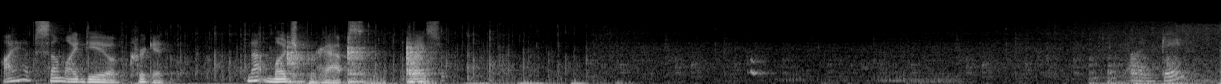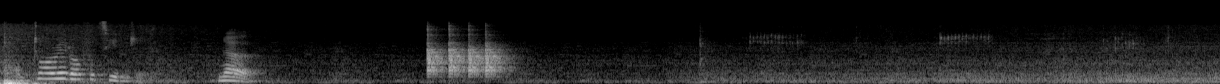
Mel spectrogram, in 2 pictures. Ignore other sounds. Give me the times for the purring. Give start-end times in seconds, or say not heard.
3.1-9.7, 18.9-24.3.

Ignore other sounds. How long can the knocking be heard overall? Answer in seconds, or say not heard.
4 s.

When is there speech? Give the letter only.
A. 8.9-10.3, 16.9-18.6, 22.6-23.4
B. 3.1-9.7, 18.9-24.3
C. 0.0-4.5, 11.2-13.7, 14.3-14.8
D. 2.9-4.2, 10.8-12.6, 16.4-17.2
C.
